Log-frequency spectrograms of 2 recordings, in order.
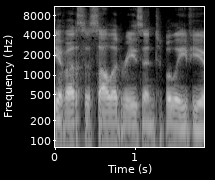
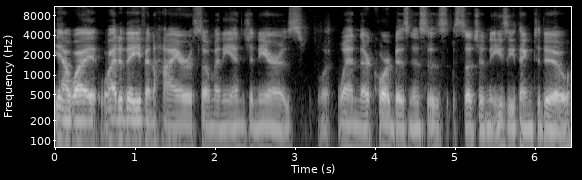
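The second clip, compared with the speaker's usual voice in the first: ordinary talk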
